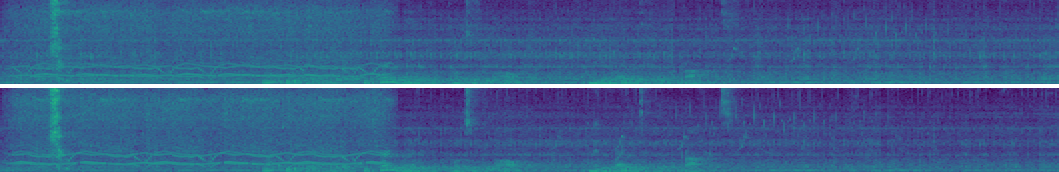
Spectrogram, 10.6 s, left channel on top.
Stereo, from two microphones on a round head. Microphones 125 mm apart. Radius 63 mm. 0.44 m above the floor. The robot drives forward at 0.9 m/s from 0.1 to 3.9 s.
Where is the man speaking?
35° right (ahead or behind), 4.5 m; by 7.4 s 45° right (ahead or behind), 4 m.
